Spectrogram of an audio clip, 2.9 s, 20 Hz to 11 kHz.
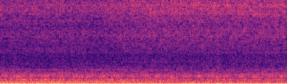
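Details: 2005 BMW X3 after restoration, back together and running: smooth, even idle with a steady low rumble and no knocks, ticks or misses. Normal idle.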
